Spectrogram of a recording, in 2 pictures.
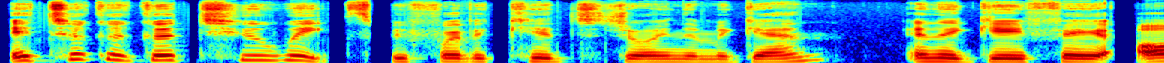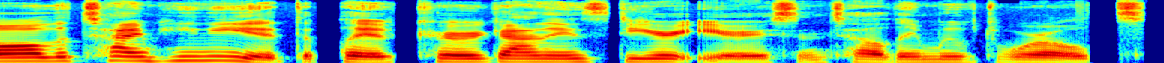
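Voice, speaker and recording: A woman with a slightly low voice works as a story narrator, reading fan fiction she wrote. The sound is close and dry, with no room around it. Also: animated, moderate pace, hardly any pauses, mellow, clear, resonant tone, no echo. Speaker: podfic writer and narrator. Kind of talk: casual intro and scripted story narration.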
